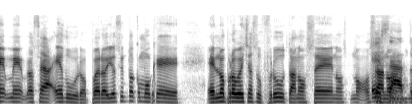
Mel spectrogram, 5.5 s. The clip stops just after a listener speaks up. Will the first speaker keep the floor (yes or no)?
no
